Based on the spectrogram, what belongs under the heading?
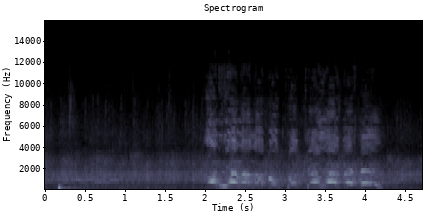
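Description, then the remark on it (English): After a quiet start, an audience erupts into loud clapping and excited shouting unto God, with several raised voices crying out over a steady wash of applause that swells and continues to the end. “Somebody clap your hands and shout unto God with a voice of expectation.”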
